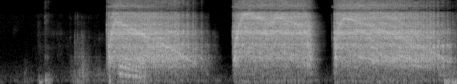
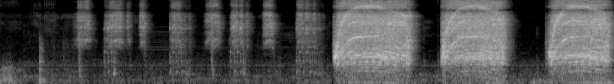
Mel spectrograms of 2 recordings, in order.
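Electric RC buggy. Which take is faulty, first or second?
first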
